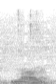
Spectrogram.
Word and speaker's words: love: É love. O é, gente, no final, para variar, ele não é falado.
